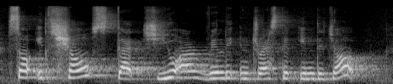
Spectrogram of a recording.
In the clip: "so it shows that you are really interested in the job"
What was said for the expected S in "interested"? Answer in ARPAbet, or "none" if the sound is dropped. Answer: S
